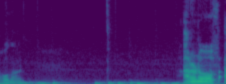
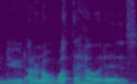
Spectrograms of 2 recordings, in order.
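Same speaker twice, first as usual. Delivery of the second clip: normal talking voice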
